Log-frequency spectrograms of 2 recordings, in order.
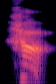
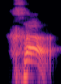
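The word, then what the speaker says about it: ح: They pronounce this letter, which is Ha. They pronounce it Kha, and that is wrong.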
